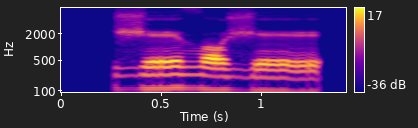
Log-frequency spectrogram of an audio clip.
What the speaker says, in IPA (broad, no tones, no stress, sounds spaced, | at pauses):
ʒ e ð ɔ ʒ e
